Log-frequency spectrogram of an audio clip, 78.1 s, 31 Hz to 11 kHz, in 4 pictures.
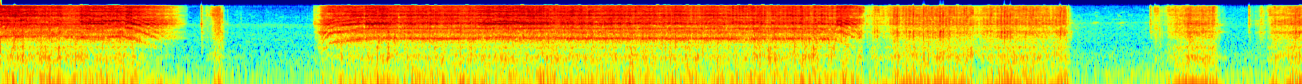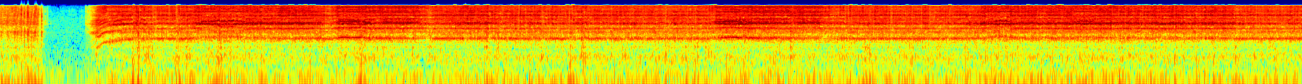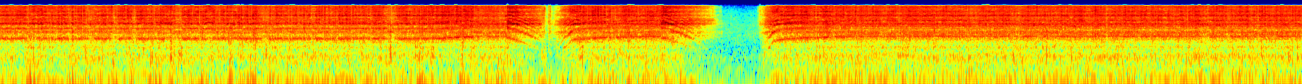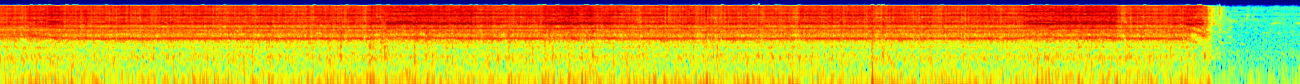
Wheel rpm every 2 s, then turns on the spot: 210, 20, 80, 200, 200, 200, 90, 40, 10, 20, 80, 200, 200, 200, 200, 200, 200, 200, 200, 200, 200, 200, 200, 130, 130, 140, 230, 230, 230, 230, 200, 200, 200, 200, 200, 200, 200, 200, 60.
14-20 76-78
